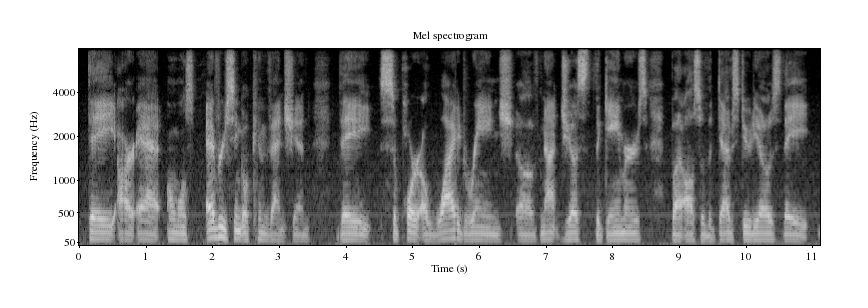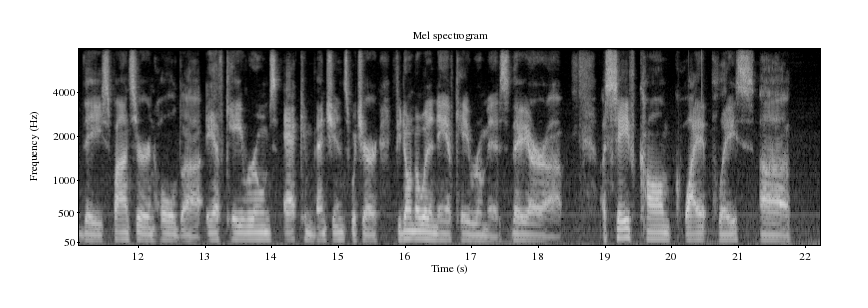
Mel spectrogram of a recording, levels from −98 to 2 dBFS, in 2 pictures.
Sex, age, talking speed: male, 30-49, 140 wpm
